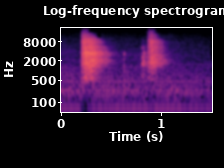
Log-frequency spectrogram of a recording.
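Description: An HK Mark 23 pistol dry-fires twice, two sharp close metallic clicks about three quarters of a second apart, in an otherwise quiet setting.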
